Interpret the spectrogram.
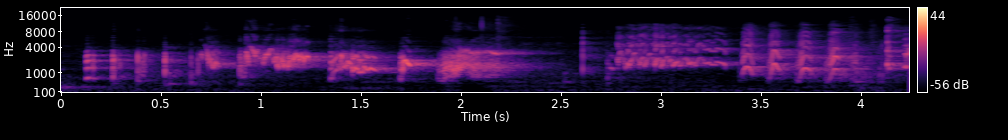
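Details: Male pet budgerigar warbling at its mirror: quick stuttering chirps and buzzy trills running together, a short gap midway, then a brighter burst of dense scratchy notes.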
